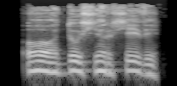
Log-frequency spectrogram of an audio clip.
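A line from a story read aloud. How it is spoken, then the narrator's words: Woman whispering. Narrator (Russian): прошептала она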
